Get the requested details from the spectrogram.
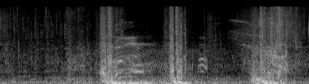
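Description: Debris explodes and scatters with loud bangs.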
